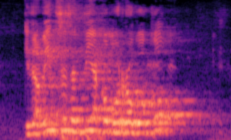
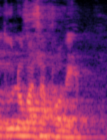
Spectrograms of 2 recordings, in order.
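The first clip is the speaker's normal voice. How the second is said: lower, softer falling put-down; dismissive doubt; 7 semitones lower, 5 dB quieter than usual. Acted. King Saul tells David he will fail, dismissive. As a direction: rule it out under the breath.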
